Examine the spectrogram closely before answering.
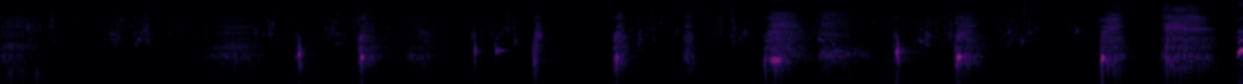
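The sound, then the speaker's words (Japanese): Gentle press-washing with water makes many soft, squishy, splashing bursts in an uneven rhythm. They are quiet throughout, with no talk. “まずはゆっくり優しく押し洗い。”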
